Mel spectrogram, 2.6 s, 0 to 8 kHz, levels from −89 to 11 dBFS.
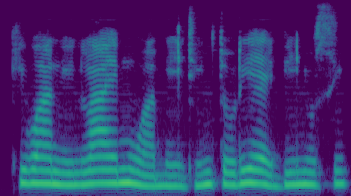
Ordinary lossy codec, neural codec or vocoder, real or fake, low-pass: none; codec, 16 kHz, 4 kbps, FunCodec, trained on LibriTTS, 50 frames a second; fake; none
